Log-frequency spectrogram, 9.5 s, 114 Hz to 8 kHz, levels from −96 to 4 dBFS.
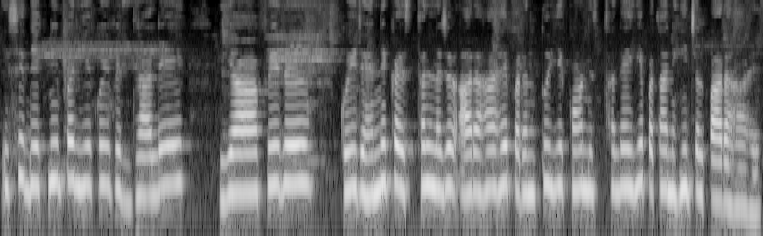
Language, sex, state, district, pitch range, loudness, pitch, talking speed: Hindi, female, Uttar Pradesh, Varanasi, 255-290 Hz, -17 LUFS, 270 Hz, 175 wpm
